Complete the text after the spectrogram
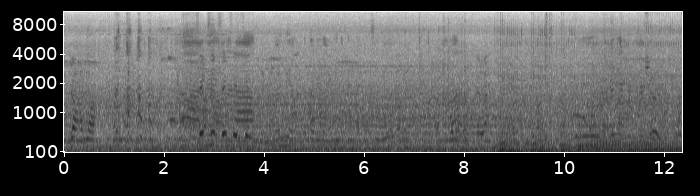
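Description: A second man laughs and answers.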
